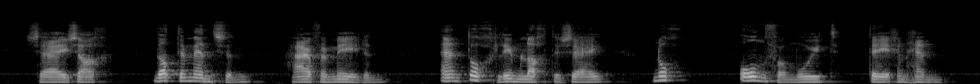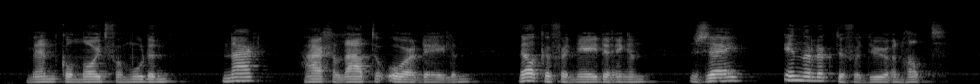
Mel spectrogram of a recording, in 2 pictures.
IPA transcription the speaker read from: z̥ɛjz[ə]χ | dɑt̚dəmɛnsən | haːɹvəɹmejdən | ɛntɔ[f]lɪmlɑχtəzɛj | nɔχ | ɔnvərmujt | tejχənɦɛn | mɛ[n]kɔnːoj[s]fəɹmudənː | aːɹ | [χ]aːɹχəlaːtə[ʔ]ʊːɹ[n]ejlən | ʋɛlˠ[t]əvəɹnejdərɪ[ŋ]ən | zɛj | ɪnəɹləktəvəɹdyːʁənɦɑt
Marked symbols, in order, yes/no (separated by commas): no, no, yes, no, no, yes, no, no, yes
